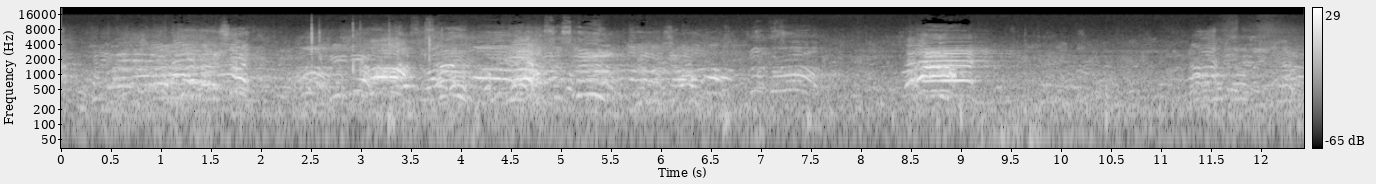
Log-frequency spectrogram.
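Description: Players shout to one another across an open field.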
